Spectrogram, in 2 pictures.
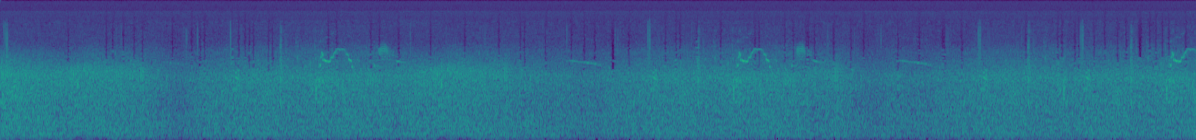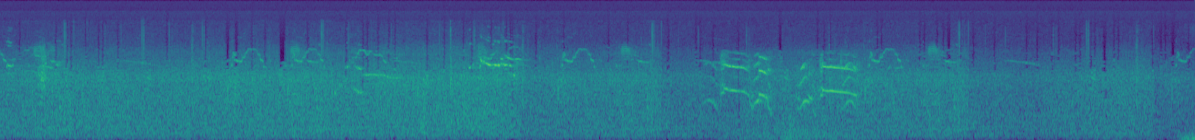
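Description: Steady rush of surf and wind with birds calling over it now and then, the calls coming in a louder cluster near the end.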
